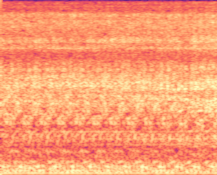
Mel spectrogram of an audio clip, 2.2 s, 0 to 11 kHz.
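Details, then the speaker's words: 6.0 diesel at warm idle after replacing the aftermarket IPR with an OEM IPR: low, steady clatter with an even rhythm and no stumbles or surging. IPR and ICP numbers are now proper; normal warm idle. "IPR solved my issue sounds like a dream proper numbers she's good to go for another 2,000 km hopefully with a zero on the end"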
